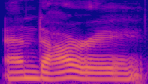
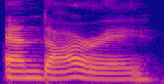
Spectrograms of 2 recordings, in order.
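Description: First: Andare with a tapped Italian r; rolled r. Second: Andare with a flat American r; American accent on Italian. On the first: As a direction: tap the r in andare with the tongue tip. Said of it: "pretend it's a D". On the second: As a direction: say Andare with an American r, not rolled. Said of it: "the American accent on an Italian word". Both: Shown as a demonstration.

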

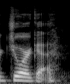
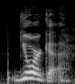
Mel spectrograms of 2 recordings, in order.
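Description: First: Jorga said with an English J, "JOR-guh"; hard J pronunciation. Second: Jorga said with an initial Y sound, "YOR-guh"; Y pronunciation. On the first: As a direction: say Jorga with the J of "jump". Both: Shown as a demonstration. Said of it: "I don't know which way it's pronounced".

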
